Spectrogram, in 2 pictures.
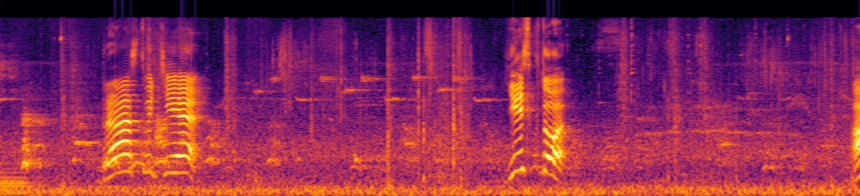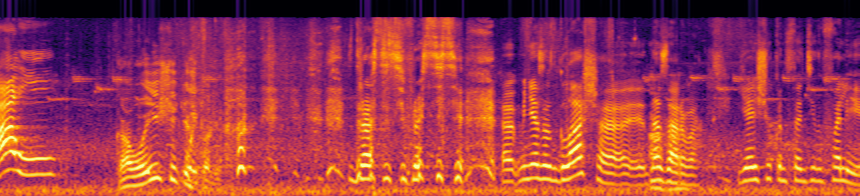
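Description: A young woman calls out and talks brightly nearby.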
